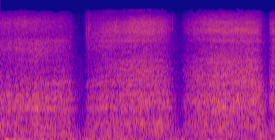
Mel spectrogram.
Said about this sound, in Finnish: Sulla on seuraavaksi tässä siis tämän ikkunapokan hiominen vuorossa.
